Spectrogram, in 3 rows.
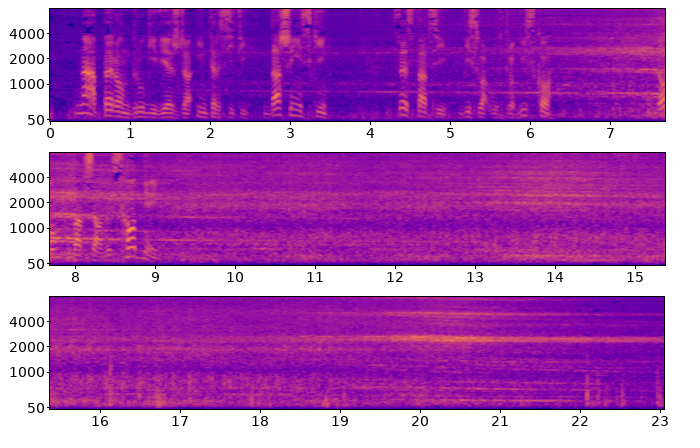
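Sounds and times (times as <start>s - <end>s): train wheels rumbling and clicking: 3.7s - 23.0s
wheel or brake squeal: 3.9s - 9.9s, 18.8s - 23.0s.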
